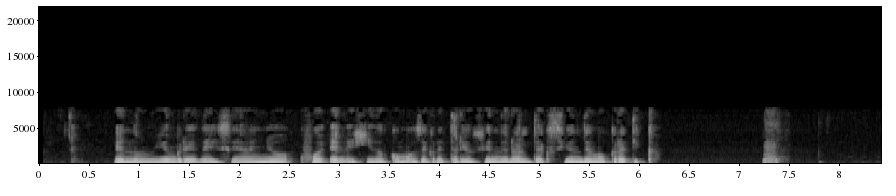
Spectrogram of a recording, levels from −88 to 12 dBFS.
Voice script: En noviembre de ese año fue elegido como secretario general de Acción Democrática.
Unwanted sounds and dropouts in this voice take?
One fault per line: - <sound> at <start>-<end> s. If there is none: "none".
- bark at 7.2-7.5 s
